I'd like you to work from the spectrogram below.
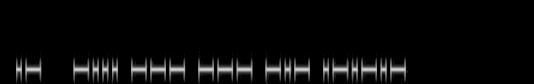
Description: Morse code, heard as a keyed tone, about 25 wpm, 700 Hz. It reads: A BOOK.
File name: practice / 25wpm / Sentences with 2-Word Phrases - 25wpm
